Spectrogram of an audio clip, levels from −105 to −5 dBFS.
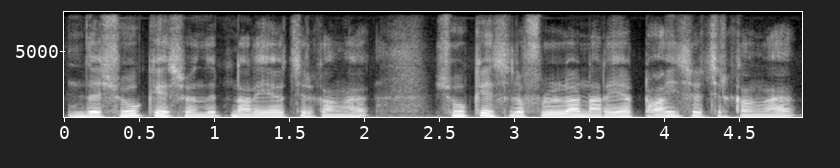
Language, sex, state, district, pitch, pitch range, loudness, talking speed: Tamil, male, Tamil Nadu, Nilgiris, 150 Hz, 145-160 Hz, -15 LUFS, 120 wpm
